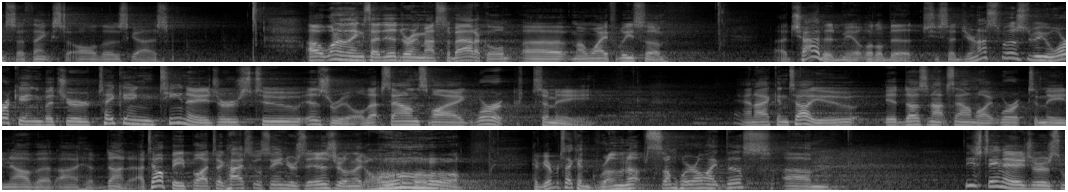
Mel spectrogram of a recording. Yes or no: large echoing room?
yes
